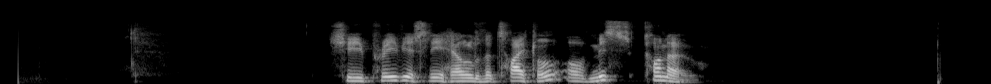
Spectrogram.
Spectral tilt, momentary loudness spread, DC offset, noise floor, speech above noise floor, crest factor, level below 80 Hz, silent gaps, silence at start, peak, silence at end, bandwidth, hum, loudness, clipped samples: -5.5 dB/octave; 7 LU; under 0.1%; -85 dBFS; 65 dB; 22 dB; -62 dBFS; none; 1.35 s; -2 dBFS; 2.95 s; 8.2 kHz; none; -20 LUFS; under 0.1%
